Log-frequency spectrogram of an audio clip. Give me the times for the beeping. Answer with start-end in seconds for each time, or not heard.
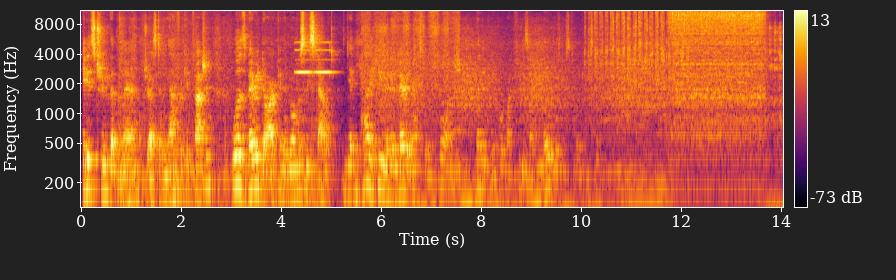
4.2-5.1.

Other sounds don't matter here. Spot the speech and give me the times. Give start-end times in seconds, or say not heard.
0.0-10.3.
